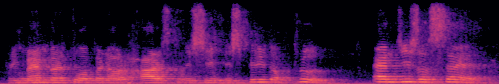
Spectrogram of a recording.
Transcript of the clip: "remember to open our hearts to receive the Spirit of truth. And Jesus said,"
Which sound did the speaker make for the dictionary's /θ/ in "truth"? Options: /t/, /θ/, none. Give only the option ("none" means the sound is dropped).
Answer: /t/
